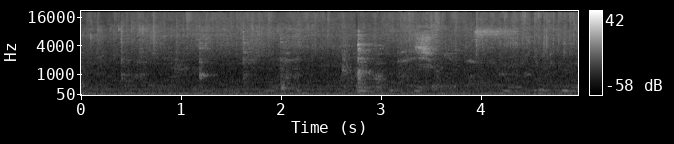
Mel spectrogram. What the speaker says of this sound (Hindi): मेरा जो बैंगन है ऑलरेडी मस्टर्ड ऑयल में फ्राई हो रहा है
